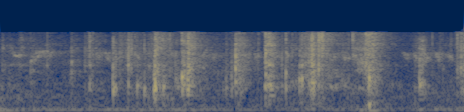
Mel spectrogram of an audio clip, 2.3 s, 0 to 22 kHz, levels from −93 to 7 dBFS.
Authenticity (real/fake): fake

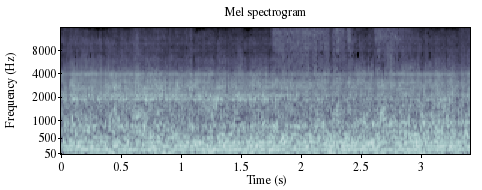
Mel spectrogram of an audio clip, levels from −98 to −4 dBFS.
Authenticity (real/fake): fake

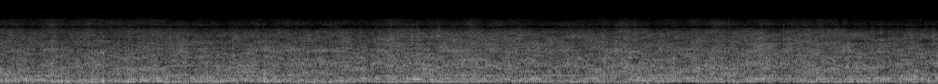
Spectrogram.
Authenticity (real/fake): fake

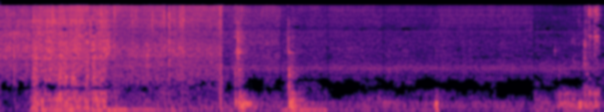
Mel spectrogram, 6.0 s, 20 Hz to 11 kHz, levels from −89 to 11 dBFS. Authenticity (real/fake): fake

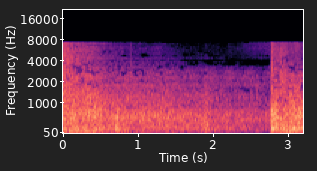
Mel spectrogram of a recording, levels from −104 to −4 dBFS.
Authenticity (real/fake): real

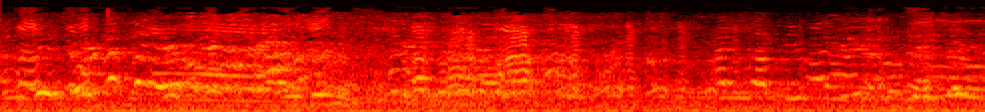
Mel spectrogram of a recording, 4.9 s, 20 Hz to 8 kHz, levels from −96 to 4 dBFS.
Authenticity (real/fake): real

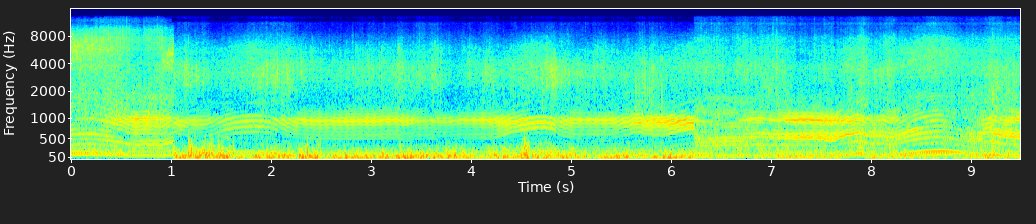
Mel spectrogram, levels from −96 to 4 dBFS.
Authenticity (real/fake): real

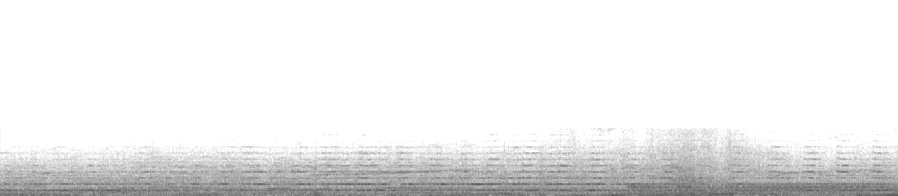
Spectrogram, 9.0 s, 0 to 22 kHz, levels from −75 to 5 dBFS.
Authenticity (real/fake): fake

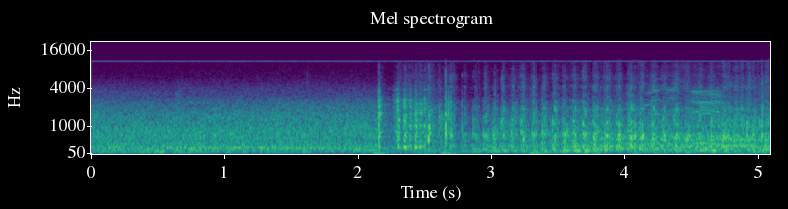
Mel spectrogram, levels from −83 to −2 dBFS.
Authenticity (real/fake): real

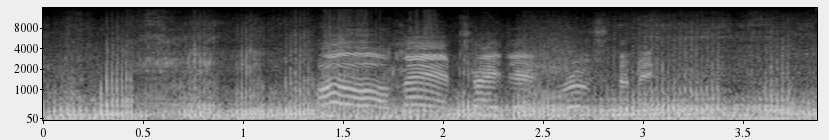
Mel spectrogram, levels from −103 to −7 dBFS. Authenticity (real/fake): real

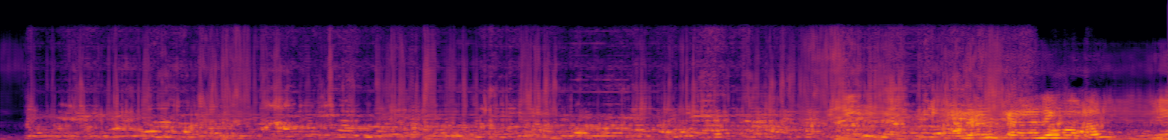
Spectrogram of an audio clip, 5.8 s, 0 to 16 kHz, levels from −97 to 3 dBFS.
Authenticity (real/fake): fake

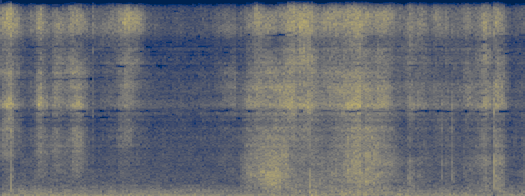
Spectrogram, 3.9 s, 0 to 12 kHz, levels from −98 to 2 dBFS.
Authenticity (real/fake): fake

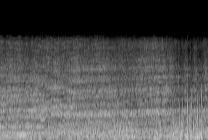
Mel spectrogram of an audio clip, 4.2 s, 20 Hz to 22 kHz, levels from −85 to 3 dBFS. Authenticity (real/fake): real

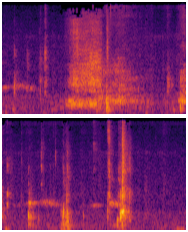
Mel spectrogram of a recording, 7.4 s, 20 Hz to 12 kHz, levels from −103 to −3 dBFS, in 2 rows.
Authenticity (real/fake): real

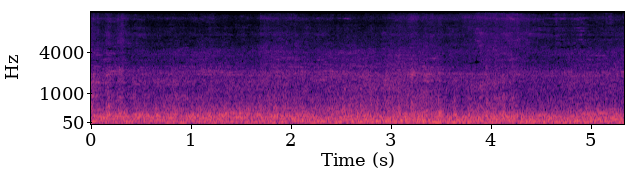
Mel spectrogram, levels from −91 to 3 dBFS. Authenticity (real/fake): real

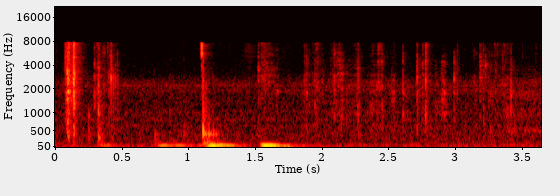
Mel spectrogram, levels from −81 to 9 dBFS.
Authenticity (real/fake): real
